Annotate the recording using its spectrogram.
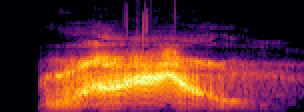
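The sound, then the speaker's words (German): A single loud, rough lion roar with no talking, swelling and then tapering off over about two seconds in one sustained, growling breath. “Es ertönte ein Schrei im Hintergrund. Du liebes Bisschen, ist das ein Löwe?”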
